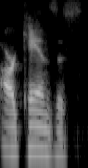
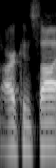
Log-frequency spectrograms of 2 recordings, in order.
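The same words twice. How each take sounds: First: The ending sounds like the word Kansas. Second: The ending does not sound like Kansas. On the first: The speaker calls it wrong. "and not Arkansas" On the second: The speaker calls it right. "is pronounced Arkansas"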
